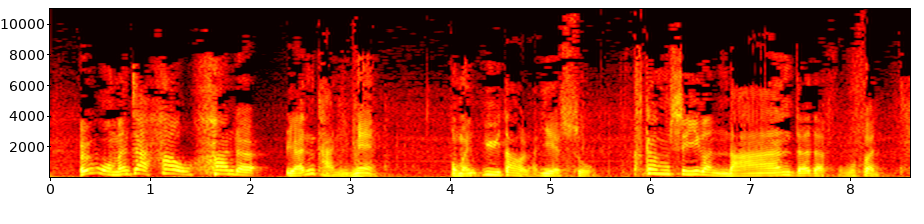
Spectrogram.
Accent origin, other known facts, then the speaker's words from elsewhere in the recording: China; 特别我们中国人是很说缘分的，是吗？啊，我们中国人很说缘分的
